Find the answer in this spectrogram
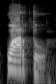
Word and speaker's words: cuarto: means first second is segundo segundo fourth is cuarto quarto pay attention here it's not cuatro four is cuatro fourth is cuarto fifth is sixth is sexto seventh is septimo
